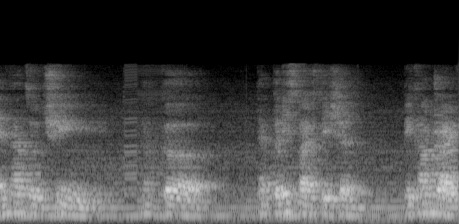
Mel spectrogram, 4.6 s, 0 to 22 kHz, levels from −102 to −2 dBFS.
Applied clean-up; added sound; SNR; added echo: none; Keyboard (musical); 12 dB; reverberation time 0.6 s.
